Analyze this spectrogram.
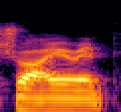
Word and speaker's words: Schreier: hear every time he mentioned Anders Schreier and mentioned it as Dreyer as well because really Dreyer, that's clearly not how you pronounce his name.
